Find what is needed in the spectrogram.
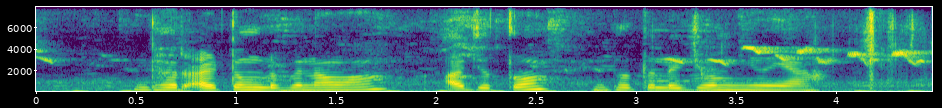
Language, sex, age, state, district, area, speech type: Santali, female, 30-45, Jharkhand, East Singhbhum, rural, spontaneous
